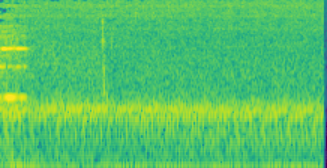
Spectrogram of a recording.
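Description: The tail end of a punk rock track: the last notes die away in the first moment, leaving a steady low amplifier hum with faint noise.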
